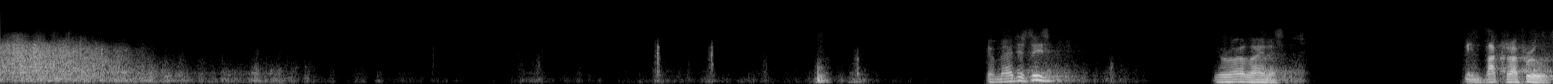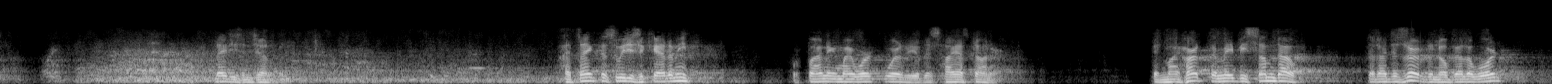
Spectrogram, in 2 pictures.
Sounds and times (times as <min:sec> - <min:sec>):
Narration, monologue: 0:09.6 - 0:13.4, 0:14.2 - 0:15.9, 0:21.1 - 0:26.2, 0:27.0 - 0:31.0
Male speech, man speaking: 0:09.9 - 0:10.7, 0:12.2 - 0:13.1, 0:14.7 - 0:15.7, 0:17.7 - 0:18.4, 0:21.1 - 0:22.6, 0:23.5 - 0:25.6, 0:27.0 - 0:30.7.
